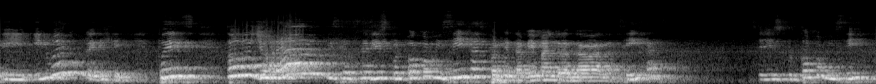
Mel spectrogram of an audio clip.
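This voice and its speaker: A woman minister preaching a sermon, telling a counseling story and acting out both sides of the conversations. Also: high voice. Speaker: church minister giving counsel. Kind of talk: sermon with a personal testimony. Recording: echoey, distant, dull church recording.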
